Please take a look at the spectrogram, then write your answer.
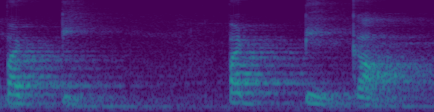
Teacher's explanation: So when you say T, so there is a 2 letters, double consonant, you have to give a little stress for the T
